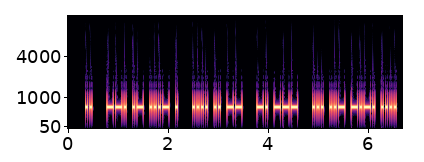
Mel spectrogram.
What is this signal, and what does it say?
Morse code, heard as a keyed tone, about 28 wpm, 700 Hz. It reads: I GAVE HIM NO SUCH
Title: Sentences from Top 1000 Words - Review Part 2 - 28wpm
